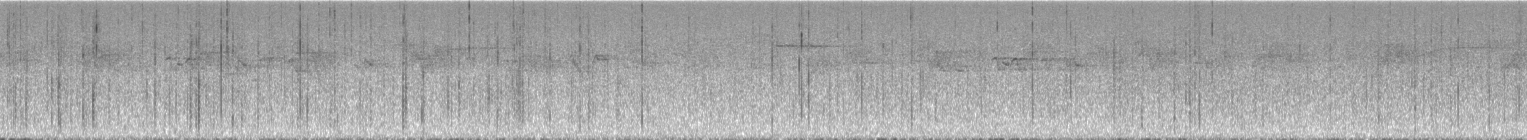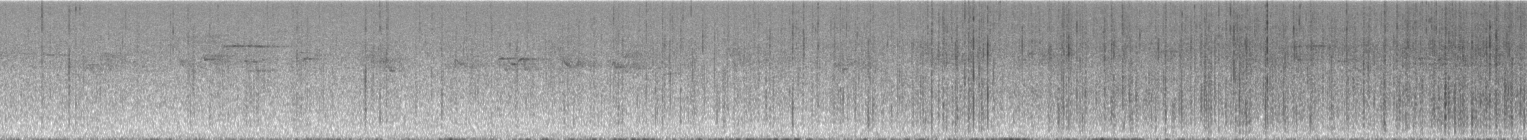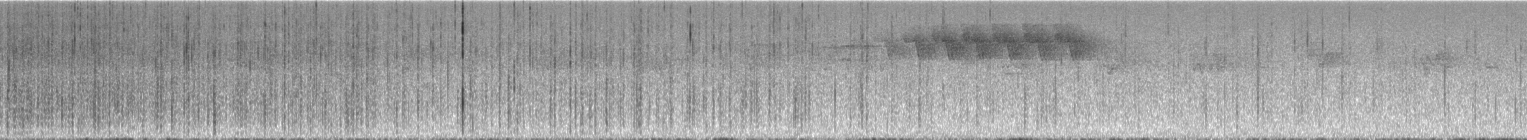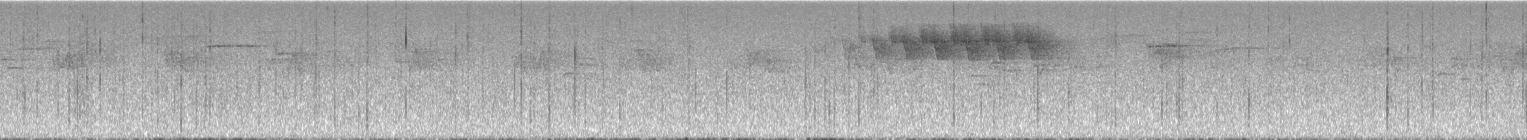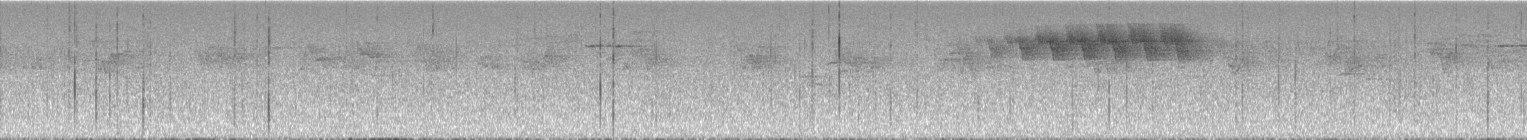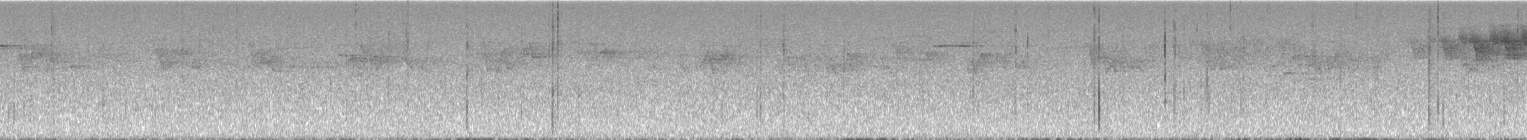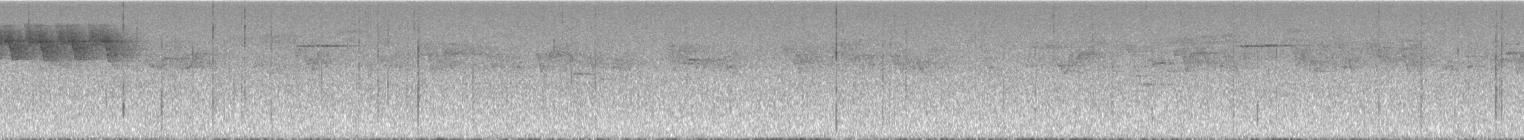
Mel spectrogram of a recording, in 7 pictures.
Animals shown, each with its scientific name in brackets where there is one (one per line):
Ovenbird (Seiurus aurocapilla)
Red-eyed Vireo (Vireo olivaceus)
American Robin (Turdus migratorius)
Black-throated Green Warbler (Setophaga virens)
